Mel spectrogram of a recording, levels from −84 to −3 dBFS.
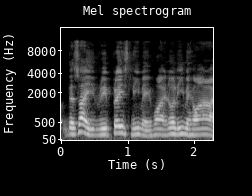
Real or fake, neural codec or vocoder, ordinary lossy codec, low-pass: real; none; none; 10.8 kHz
